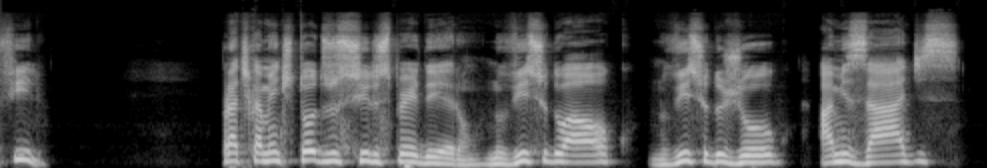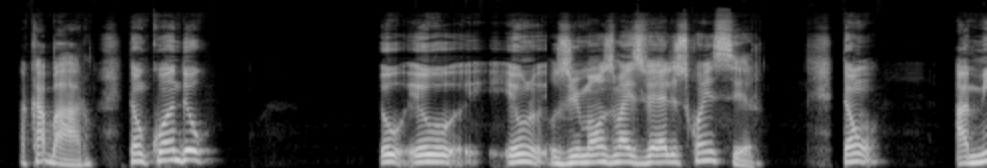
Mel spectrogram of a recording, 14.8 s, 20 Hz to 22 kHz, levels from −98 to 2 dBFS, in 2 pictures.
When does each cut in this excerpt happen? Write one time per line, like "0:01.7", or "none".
0:06.0
0:11.5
